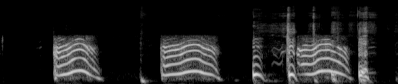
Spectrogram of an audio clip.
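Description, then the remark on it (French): A radio caller's voice mimics a seagull's cry: two drawn-out, nasal, wavering wails, then a burst of shorter yelping calls mixed with breathy clicks, all fairly loud with no other speech. “Alors, je vais commencer avec la mouette.”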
